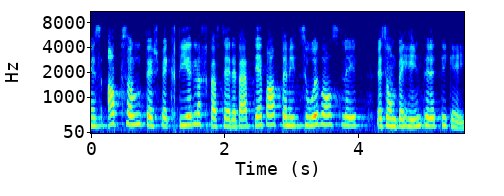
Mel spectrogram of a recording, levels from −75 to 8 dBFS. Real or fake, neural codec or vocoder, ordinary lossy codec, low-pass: fake; codec, 16 kHz, 2 kbps, FunCodec, trained on LibriTTS, 25 frames a second; Opus, 64 kbps; 7.2 kHz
